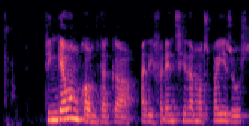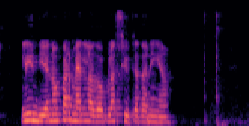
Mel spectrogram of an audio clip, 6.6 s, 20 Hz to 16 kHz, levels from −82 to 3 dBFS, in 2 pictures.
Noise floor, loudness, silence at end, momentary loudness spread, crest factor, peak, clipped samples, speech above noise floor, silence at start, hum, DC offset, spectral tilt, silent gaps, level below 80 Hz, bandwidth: -61 dBFS; -25 LUFS; 0.4 s; 15 LU; 22 dB; -4 dBFS; under 0.1%; 37 dB; 0.6 s; none; under 0.1%; -5.5 dB/octave; none; -64 dBFS; 11.5 kHz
